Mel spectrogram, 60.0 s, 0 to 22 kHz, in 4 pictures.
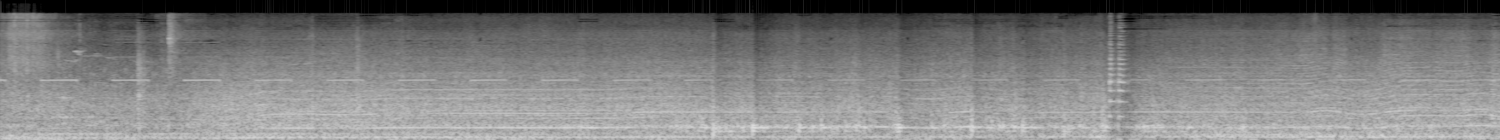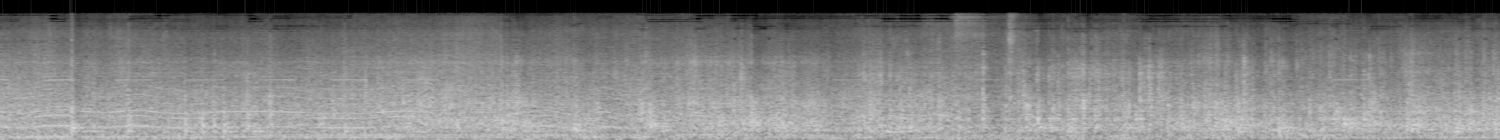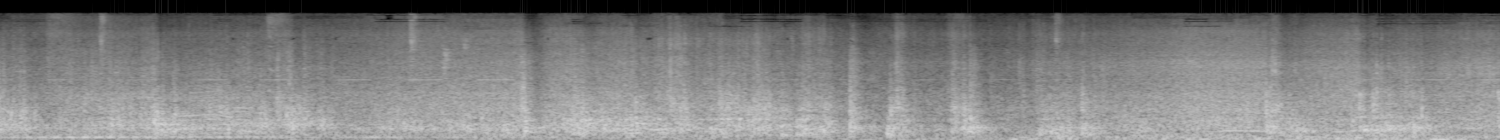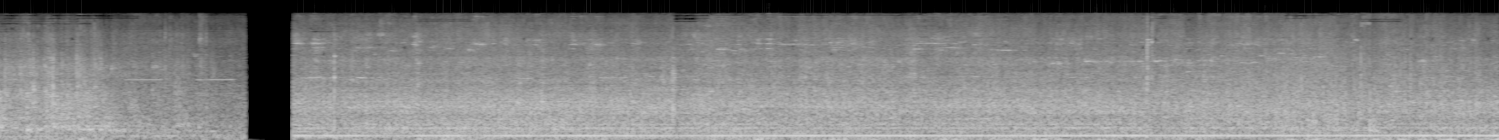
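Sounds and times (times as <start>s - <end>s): reversing alarm beeping: 0.0s - 20.6s, 32.0s - 35.4s
diesel engines working: 0.0s - 59.9s
continuous clatter: 6.9s - 41.7s, 42.4s - 59.9s.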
